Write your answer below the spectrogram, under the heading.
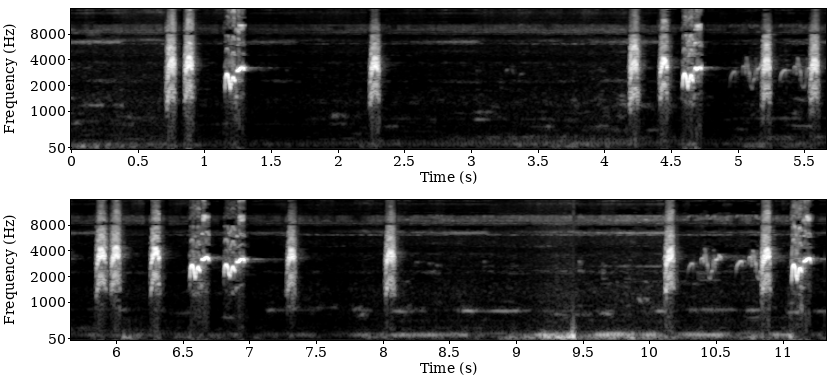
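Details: Sooty-headed bulbul song for training cage birds: many sharp chips and short whistles in loose clusters over eleven seconds, with a low hum rising near the end.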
